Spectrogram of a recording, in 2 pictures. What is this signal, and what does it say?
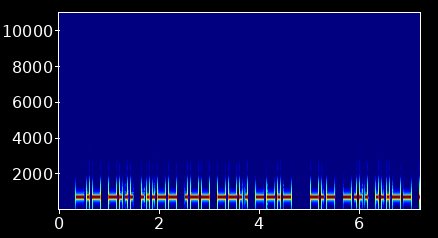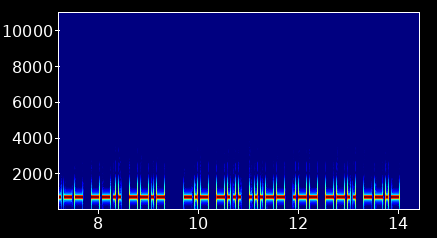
Morse code, heard as a keyed tone, about 22 wpm, 700 Hz. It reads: KB3WZQ KB3WZQ KB3WZQ
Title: USA Call Signs Repeated 3x 22wpm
